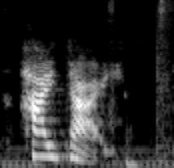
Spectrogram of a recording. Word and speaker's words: Haiti: it and of course in the u.s they pronounce it high tide they don't say but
